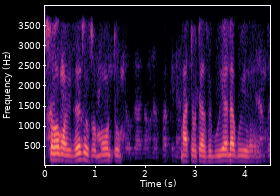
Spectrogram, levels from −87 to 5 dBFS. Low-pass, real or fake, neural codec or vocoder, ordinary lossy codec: 3.6 kHz; real; none; none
